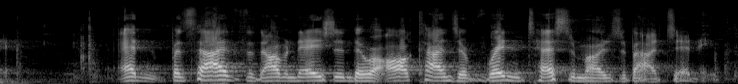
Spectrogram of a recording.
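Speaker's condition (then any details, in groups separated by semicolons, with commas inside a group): Brain injury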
